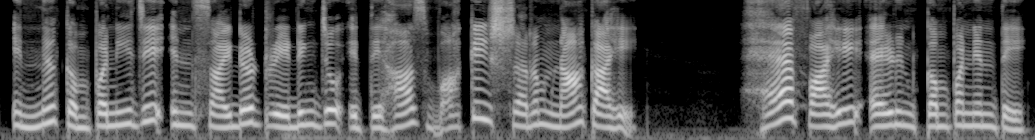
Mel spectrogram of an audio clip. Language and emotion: Sindhi, disgusted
